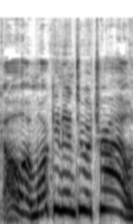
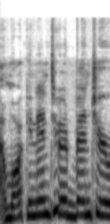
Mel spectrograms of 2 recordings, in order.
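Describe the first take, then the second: First: Higher, dragging mock gloom; mock dread. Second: Fast, bright-spirited rebuttal; cheerful fast reply to her own gloom; upbeat correction. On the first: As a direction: sigh it out like a doomed pilgrim. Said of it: "be like". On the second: Pretend. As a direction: snap back into optimism, quickly. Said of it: "No, I'm not".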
